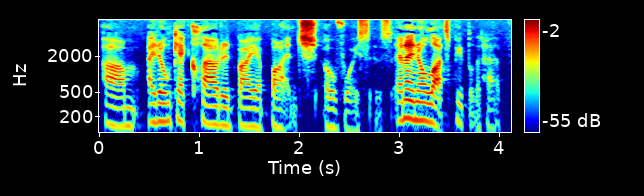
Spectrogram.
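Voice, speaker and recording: A woman's voice: sits low, moderate pace, gravelly, background noise. A middle-aged woman, a mother of three, talking candidly and thoughtfully as an interview guest, often restarting her sentences. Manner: candid, thoughtful, frequent self-corrections and laughs. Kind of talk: reflective conversational interview.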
